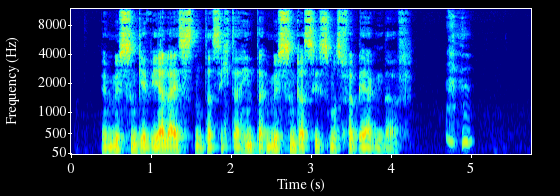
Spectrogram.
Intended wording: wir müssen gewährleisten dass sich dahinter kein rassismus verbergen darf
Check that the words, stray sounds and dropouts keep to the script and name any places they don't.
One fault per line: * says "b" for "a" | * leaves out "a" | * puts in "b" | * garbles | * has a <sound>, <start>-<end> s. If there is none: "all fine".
* says "müssen" for "kein"
* has a laugh, 4.7-5.1 s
